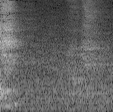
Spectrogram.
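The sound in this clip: A forceful exhalation during a relaxation exercise: a short, breathy burst at the start, then a softer airy swell of breath later.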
